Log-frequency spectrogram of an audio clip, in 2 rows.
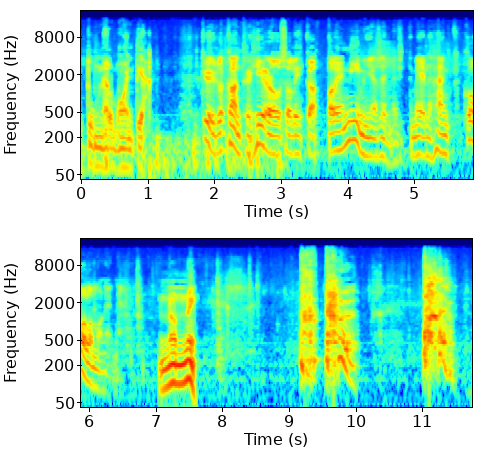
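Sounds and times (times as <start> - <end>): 
speech: 0.1 - 1.2, 1.8 - 7.7, 9.2 - 10.1
person coughing: 9.2 - 10.1, 11.0 - 11.6.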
